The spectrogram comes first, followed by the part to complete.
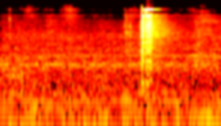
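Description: A single sharp metal click about a second and a half in, as the DDEC VI injector and its steel disassembly fixture plate settle into place in the vise, with a brief ring after it. A low steady hum runs underneath.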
